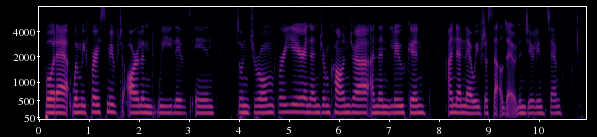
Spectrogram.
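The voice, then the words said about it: Slight Dublin Irish accent. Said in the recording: “you have a little bit of a Dublin accent”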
